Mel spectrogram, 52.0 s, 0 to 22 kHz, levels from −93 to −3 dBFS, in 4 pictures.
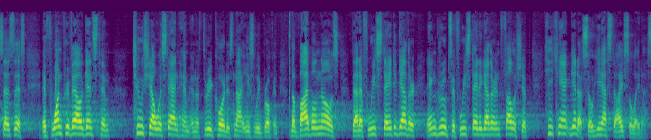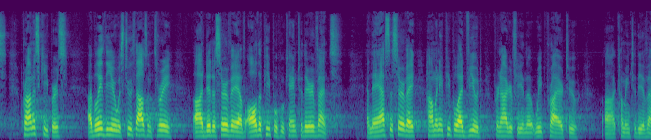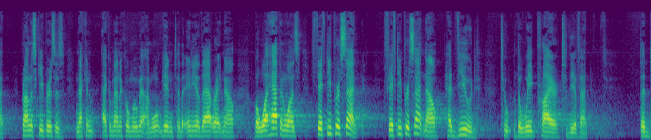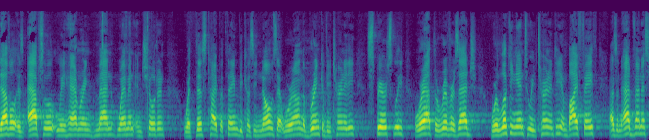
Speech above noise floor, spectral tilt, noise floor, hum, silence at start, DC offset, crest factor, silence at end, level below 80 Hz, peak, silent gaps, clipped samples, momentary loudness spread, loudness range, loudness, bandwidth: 42 dB; -5.5 dB/octave; -62 dBFS; none; 0 s; under 0.1%; 18 dB; 0 s; -70 dBFS; -2 dBFS; none; under 0.1%; 13 LU; 7 LU; -20 LUFS; 15.5 kHz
